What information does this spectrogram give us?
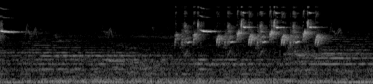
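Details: European goldfinch singing: after a quiet start with a single thin note, a rapid run of bright, tinkling twitters fills the final two seconds.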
